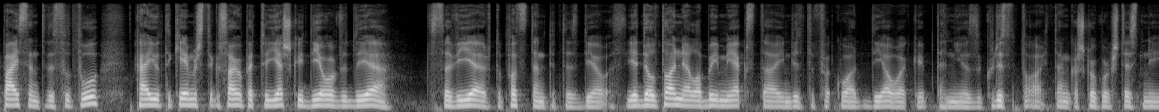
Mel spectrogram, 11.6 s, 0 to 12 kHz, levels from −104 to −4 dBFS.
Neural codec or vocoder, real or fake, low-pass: codec, 24 kHz, 0.9 kbps, WavTokenizer, small release; fake; 10.8 kHz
